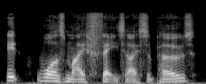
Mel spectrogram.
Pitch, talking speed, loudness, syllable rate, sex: 125 Hz, 175 wpm, -17 LUFS, 4.7 syllables/s, male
